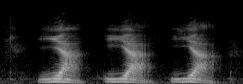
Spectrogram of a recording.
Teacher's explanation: 이 야는 이에서 시작해서 아로 끝나는 거예요. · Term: 이중 모음, 이중모음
